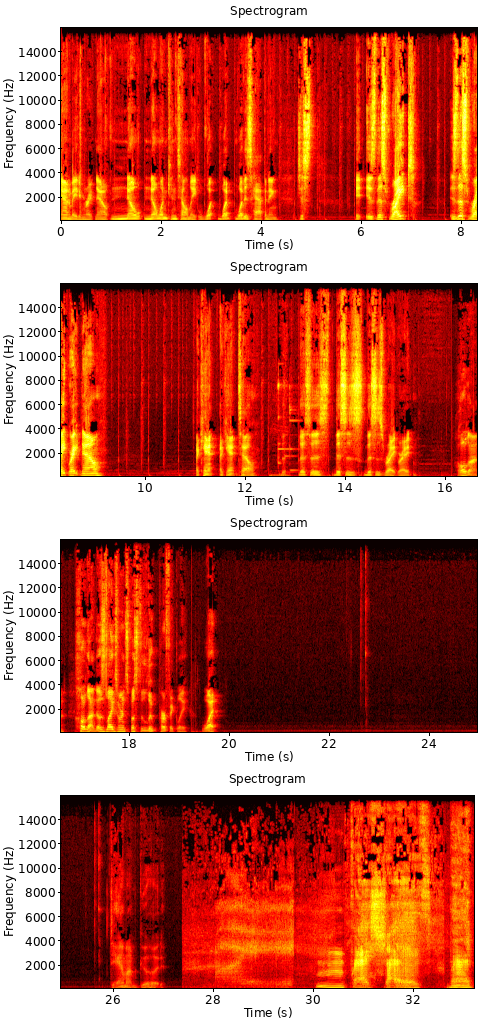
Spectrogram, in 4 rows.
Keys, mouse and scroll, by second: 0.3 space, 0.9 right click, 2.3 right click, 4.6 space, 14.3-16.1 drag.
